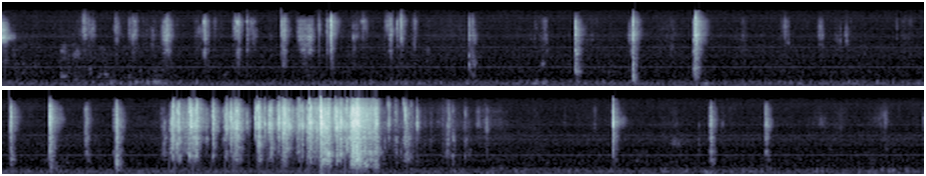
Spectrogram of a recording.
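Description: Topps Chrome baseball cards being flipped through by hand: scattered light clicks and snaps of card edges, with a denser, louder stretch of cards sliding against one another a little past the middle.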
